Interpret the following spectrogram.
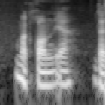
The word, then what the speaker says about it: Macron: Marcon. Macron.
